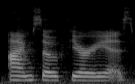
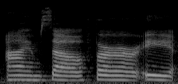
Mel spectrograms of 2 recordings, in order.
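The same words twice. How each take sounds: First: It is said at a normal pace. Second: It is said very slowly, drawn out.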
